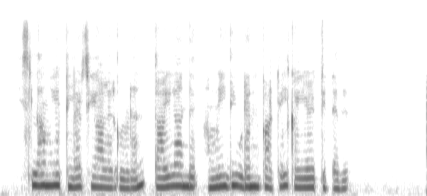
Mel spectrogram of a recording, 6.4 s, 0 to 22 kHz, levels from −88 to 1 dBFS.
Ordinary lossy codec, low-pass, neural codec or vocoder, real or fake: none; 14.4 kHz; codec, 44.1 kHz, 2.6 kbps, SNAC; fake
